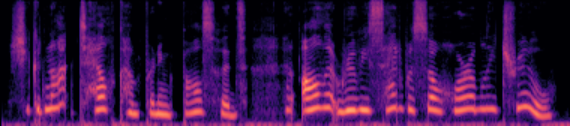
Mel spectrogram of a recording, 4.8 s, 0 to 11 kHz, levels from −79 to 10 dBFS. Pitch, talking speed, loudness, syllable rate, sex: 295 Hz, 190 wpm, -20 LUFS, 5.4 syllables/s, female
